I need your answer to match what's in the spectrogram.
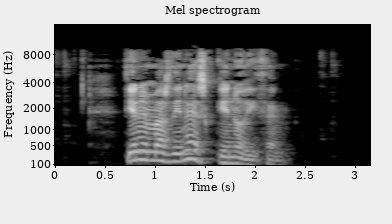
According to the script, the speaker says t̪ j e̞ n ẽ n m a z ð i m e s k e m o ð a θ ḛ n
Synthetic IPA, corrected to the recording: t̪ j e̞ n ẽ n m a z ð i n e s k e n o ð i θ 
